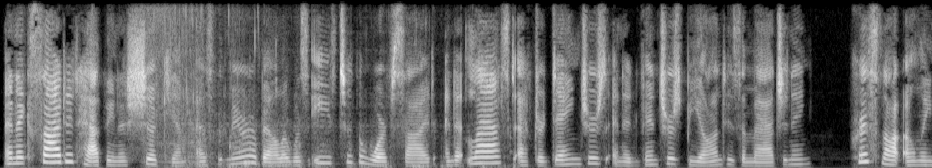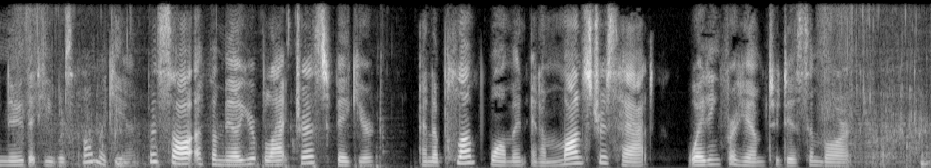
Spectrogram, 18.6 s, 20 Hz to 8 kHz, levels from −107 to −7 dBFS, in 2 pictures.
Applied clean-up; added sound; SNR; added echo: neural mask model RNNoise.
